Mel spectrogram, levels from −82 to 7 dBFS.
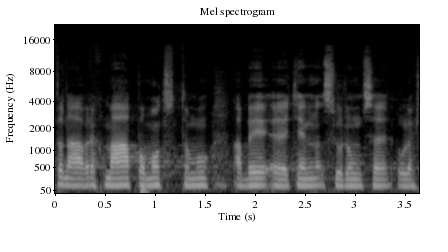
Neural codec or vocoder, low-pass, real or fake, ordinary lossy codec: codec, 44.1 kHz, 7.8 kbps, Pupu-Codec; 14.4 kHz; fake; MP3, 64 kbps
